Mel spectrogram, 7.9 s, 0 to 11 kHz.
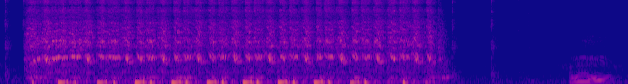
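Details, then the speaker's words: Yamaha Virago 535 twin out of the bike, hooked to a battery for a trial start: the starter spins it quickly and evenly, about two puffs a second, turning over easier than expected, but it never catches, pointing to low compression. "seems to be turning over easier than I expected"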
